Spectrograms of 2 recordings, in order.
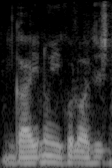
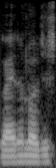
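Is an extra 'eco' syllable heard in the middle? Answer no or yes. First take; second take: yes; no. First: The middle 'eco' syllables are clearly pronounced. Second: The middle 'eco' syllables are dropped from the word. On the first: The speaker calls it right. "गाइनो इकोलॉजिस्ट है" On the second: The speaker calls it wrong. "गाइनोलॉजिस्ट नहीं है ये"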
